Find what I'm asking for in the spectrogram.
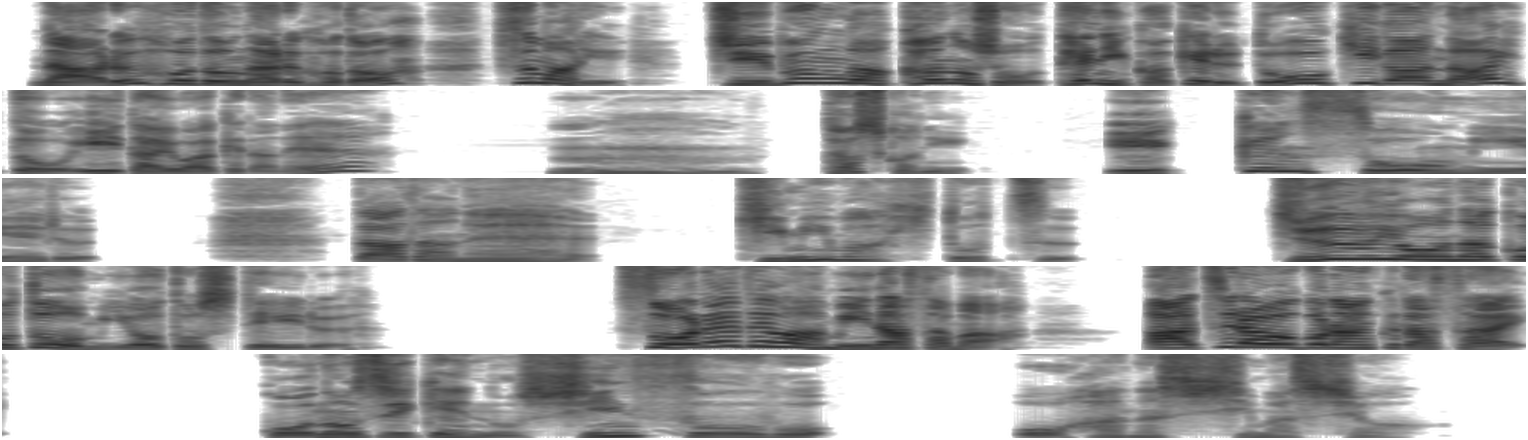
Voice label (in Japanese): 中性的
